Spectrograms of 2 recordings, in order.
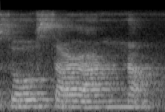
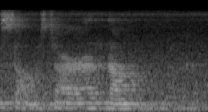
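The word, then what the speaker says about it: saraṇa: So sarana. If you want to be sarana with the R, with your tongue curl and you pronounce the N sound, sarana.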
